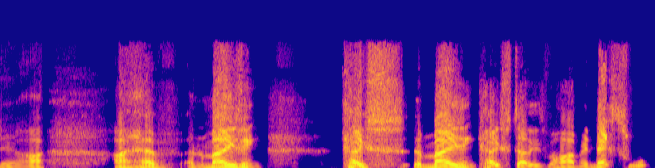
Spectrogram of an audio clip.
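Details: Adult man who had a very bad stutter early in life, mostly overcome but still creeping in at times; word and phrase repetitions. Stuttering.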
